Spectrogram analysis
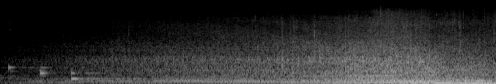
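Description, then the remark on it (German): Steady low rumble of road noise inside a moving car, driving in February 2024 on the way to visit Frau R., swelling gradually louder as it picks up speed, with a few faint tonal blips near the start and no talking. “Und so sitzen wir im Februar 2024 mit Sabine im Auto auf dem Weg zu Frau R.”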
